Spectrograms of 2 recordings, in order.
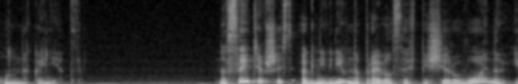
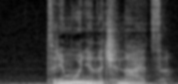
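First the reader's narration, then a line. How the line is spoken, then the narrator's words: Whispered. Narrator (Russian): шепнула она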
